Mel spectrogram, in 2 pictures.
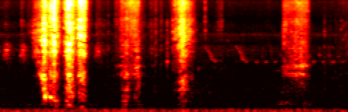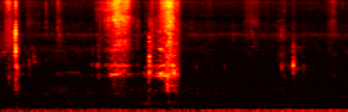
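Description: Athletic tape being pulled off its roll and handled over a cardboard cover: several short, faint ripping and rustling sounds, the loudest about half a second to a second in.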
